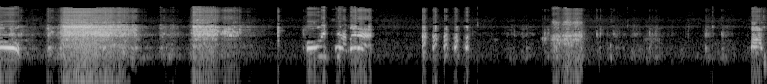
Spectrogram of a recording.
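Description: Replica of Archimedes' steam cannon firing: a sudden loud rush of released steam about a second in, lasting about a second and a half, then a shorter rush, followed by men's voices calling out.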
